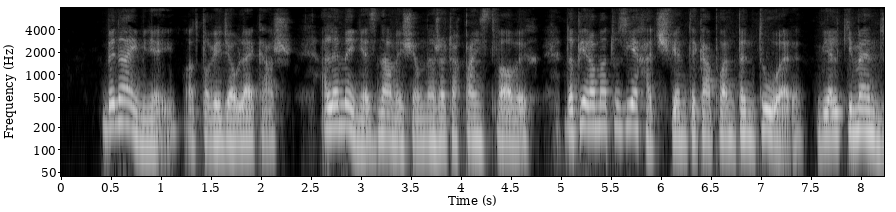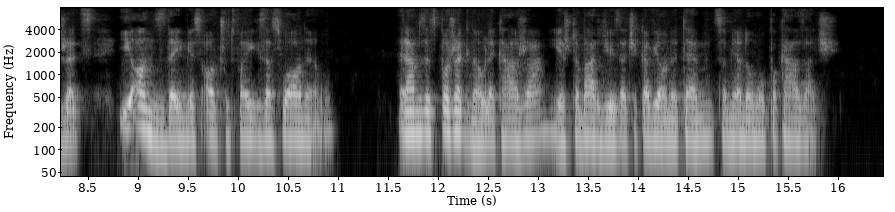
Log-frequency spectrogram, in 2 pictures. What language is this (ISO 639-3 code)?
pol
